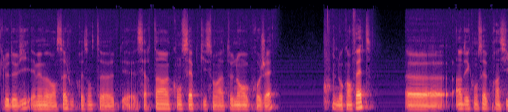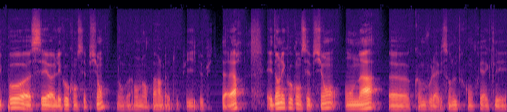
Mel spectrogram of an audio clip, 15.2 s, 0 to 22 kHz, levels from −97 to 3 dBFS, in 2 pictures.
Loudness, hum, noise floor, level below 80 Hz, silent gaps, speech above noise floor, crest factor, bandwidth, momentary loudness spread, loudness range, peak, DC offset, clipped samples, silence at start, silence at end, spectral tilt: -27 LUFS; none; -64 dBFS; -56 dBFS; none; 38 dB; 22 dB; 16.5 kHz; 13 LU; 4 LU; -6 dBFS; under 0.1%; under 0.1%; 0 s; 0 s; -6 dB/octave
